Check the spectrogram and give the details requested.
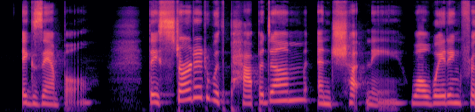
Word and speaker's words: papadum: Papadum. Common mispronunciation. Pap-a-dum. Correct pronunciation. Papadum. Three syllables with the stress on the first. From Tamil. Example. They started with papadum and chutney while waiting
